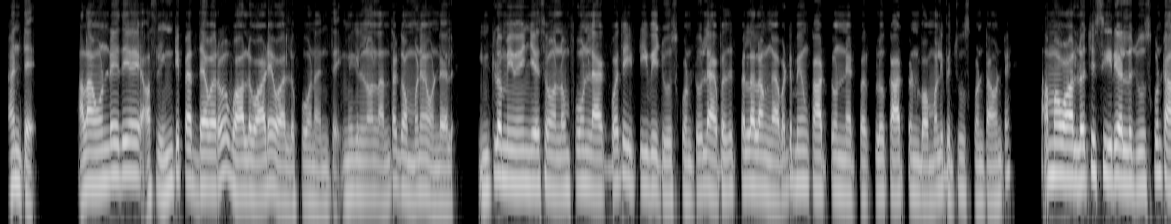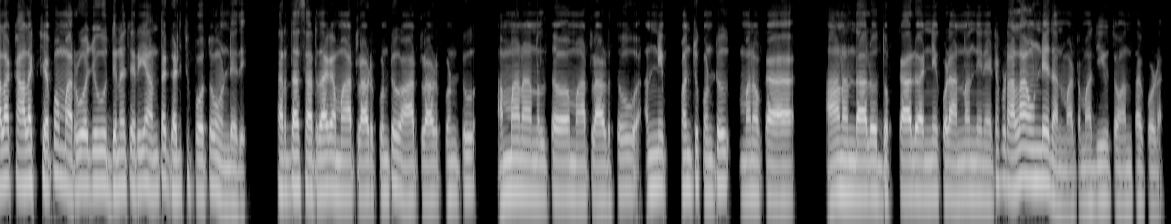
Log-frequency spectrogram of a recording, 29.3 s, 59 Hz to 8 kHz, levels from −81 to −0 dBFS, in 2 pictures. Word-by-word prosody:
అంతే. 145 -4 +1 0.6
అలా 145 +1 +5
ఉండేది 170 +3 +2 0.3
అసలు 130 +1 -5
ఇంటి 150 +5 0
పెద్ద 150 -5 +2
ఎవరో 135 +4 +4 0.2
వాళ్ళు 125 0 +4
వాడేవాళ్ళు 115 -5 +2
ఫోనంతే. 100 -4 -5
మిగిలినోళ్ళంతా 120 +1 -3
గమ్మునే 125 0 -1
ఉండేవాళ్ళు. 105 +1 -2 0.4
ఇంట్లో 135 +6 +2
మేమేం 150 -1 +2
చేసేవాళ్ళం 135 -2 +1
ఫోన్ 145 -1 -1
లేకపోతే 150 +5 0
ఈ - - -5
టీవీ 140 -1 0
చూసుకుంటూ 115 +1 -4
లేకపోతే 130 +1 +2
పిల్లలం 140 -2 +3
కాబట్టి 115 +8 -1
మేము 150 -1 -1
కార్టూన్ 130 -1 0
నెట్‍వర్క్‌లు, 120 +2 -4
కార్టూన్ 120 0 +1
బొమ్మలు 120 +4 0
ఇపి 120 - -4
చూసుకుంటా 110 -3 -5
ఉంటే, 120 +9 -6 0.5
అమ్మ 175 +2 +3
వాళ్ళు 160 -1 +7
వచ్చి 175 +4 0
సీరియల్లు 160 -4 +4
చూసుకుంటే 155 +4 -2
అలా 155 +1 +4
కాలక్షేపం 150 +3 +1
మా 130 - +4
రోజు 145 0 +2 0.2
దినచర్య 140 +1 0
అంతా 130 +5 -1
గడిచిపోతూ 125 0 -1
ఉండేది. 100 -2 -3 0.4
సరదా, 130 +1 +2
సరదాగా 130 0 +3
మాట్లాడుకుంటూ, 120 +2 -1 0.2
ఆటలాడుకుంటూ 115 +2 -2 0.4
అమ్మానాన్నలతో 120 -1 0 0.3
మాట్లాడుతూ 115 +2 -2 0.3
అన్ని 135 +1 0 0.2
పంచుకుంటూ, 130 0 -2 0.3
మనోక 120 -1 -2 0.9
ఆనందాలు, 120 -1 +3
దుఃఖాలు 120 0 +1
అన్నీ 120 +1 -2
కూడా 120 -1 +1
అన్నం 120 +1 -2
తినేటప్పుడు 135 +6 -3
అలా 160 +3 +4
ఉండేదన్నమాట 120 -12 -1
మా - - -2
జీవితం 110 -2 -4
అంతా 105 +2 -6
కూడా. 95 -1 -5
125 Hz, 135 wpm, -23 LUFS, 115-140 Hz, 0.9 s, వాళ్ళు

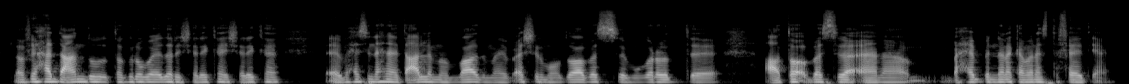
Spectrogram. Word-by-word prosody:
لو 110 - -1
في 125 +3 +1
حَد 125 -1 +4
عنده 120 +1 +4
تجربة 115 +1 -1
يقدر 115 +1 +1
يشاركها، 110 +2 -3
يشاركها 110 +1 -3 0.5
آآ، - - 0
بحيث 120 +4 -3
إن 120 - 0
إحنا 120 -1 +3
نتعلّم 110 +2 +4
من 105 -1 -6
بعض 110 0 +4
ما 105 0 -8
يبقاش 110 +4 -4
الموضوع 110 0 +1
بَس 115 +1 -1
مُجرّد 110 +2 -1 0.9
عطاء - - +4
بَس 115 -1 -1
لأ، 110 -2 +3
أنا 105 0 -3
م 170 0 -15
باحب 115 -1 -3
إن 110 -1 -2
أنا 115 0 +3
كمان 110 -1 +1
أستفاد 110 -2 -2
يعني. 110 0 -11
110 Hz, 165 wpm, -25 LUFS, 110-115 Hz, 0.9 s, حَد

